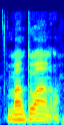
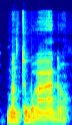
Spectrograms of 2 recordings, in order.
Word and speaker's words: Mantuano: So, the first one we're trying was how can you pronounce that one, Emil? It's the Mantuano. Mantuano.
